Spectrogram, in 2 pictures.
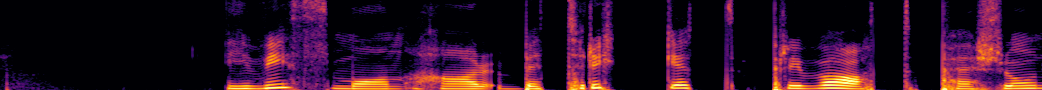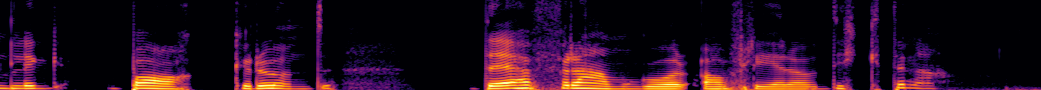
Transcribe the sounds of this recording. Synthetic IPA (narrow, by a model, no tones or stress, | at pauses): ɪvɪsmoːnhaɾbɛt̪ʰɾʏkːət̪pʰɾɪvɑːt̪pʰæʂuːnlɪɡ | bɑːk̚ɡɾɵnd̪ | d̪ɛfɾamɡoːɾavfleːɾaavd̪ɪkt̪əɳa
